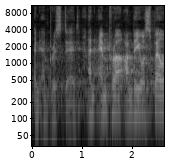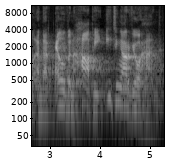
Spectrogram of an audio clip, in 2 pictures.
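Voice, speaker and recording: A man's voice: mid-range voice, expressive, normal speed, pushed and bright, slight background noise. An actor playing a witty, theatrical mage nobleman in a video game, with an arch, refined, droll manner. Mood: droll, playful. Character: witty, urbane, theatrical mage nobleman, wistful about homeland. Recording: long reverberant hall echo.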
